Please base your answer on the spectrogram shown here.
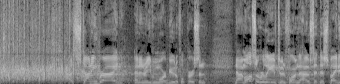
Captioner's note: applause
